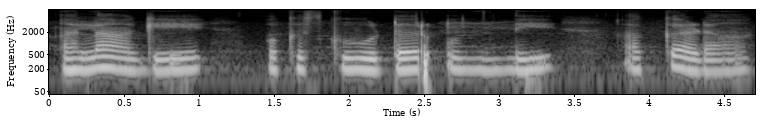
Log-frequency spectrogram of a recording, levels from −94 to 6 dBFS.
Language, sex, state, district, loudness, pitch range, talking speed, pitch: Telugu, female, Andhra Pradesh, Sri Satya Sai, -22 LUFS, 190-205 Hz, 65 wpm, 200 Hz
